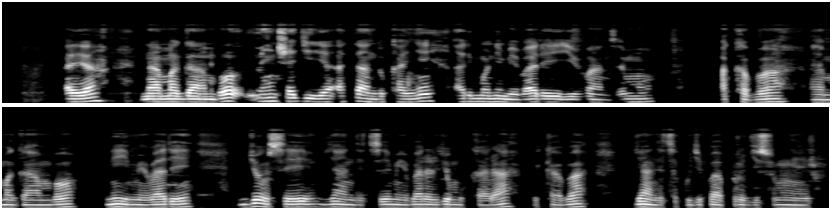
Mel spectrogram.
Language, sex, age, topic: Kinyarwanda, male, 25-35, government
